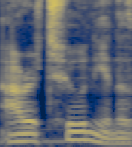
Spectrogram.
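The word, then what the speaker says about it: Arutiunian: 5, and Aratunian. Am I pronouncing that right? – That's the right one, yeah.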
